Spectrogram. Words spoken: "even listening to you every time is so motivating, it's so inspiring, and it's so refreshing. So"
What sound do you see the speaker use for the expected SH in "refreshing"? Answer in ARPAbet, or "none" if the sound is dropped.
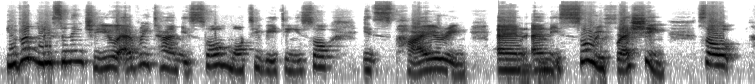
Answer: SH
